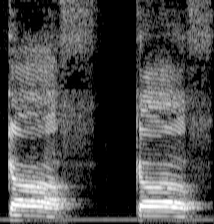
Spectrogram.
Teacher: কাফটা উচ্চারিত হবে জিহ্বার শেষ ভাগের একটু আগে থেকে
